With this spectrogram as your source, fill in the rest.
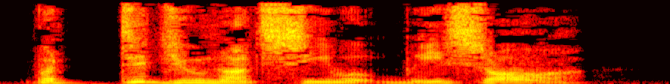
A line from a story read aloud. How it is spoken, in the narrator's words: another challenged angrily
